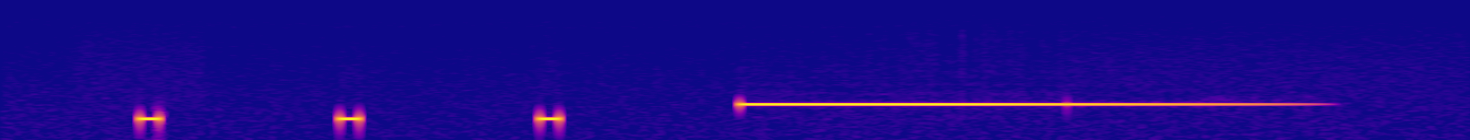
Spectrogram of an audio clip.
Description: Radio time signal (three low pips and a long one an octave up, as on NHK), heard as pips.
